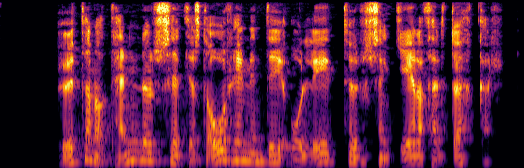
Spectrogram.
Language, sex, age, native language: Icelandic, male, 30-39, Icelandic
